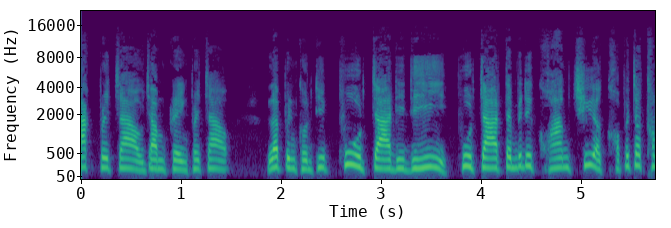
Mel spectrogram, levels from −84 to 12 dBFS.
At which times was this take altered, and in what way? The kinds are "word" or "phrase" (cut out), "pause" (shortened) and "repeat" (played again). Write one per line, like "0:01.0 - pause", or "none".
0:03.7 - pause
